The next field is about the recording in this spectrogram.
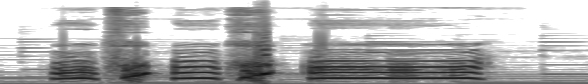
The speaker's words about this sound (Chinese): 狐狸沿着小路溜达过来时，驴从灌木丛后跳出来，发出震耳欲聋的吼声。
